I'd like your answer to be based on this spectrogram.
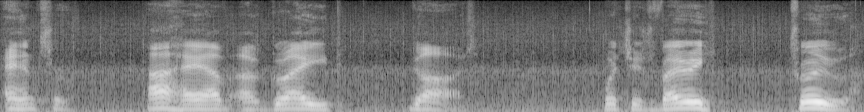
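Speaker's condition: ALS; somewhat affected, evident today

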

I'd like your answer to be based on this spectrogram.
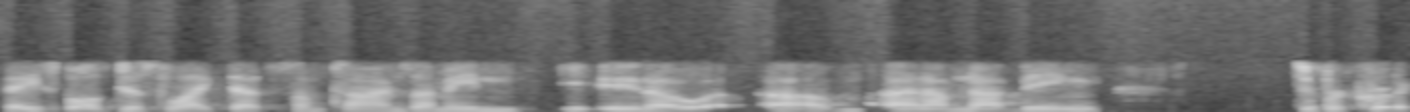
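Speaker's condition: No condition

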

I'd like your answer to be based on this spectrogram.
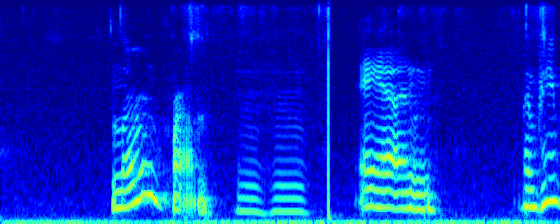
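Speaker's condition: ALS; ALS over 15 years since diagnosis, weak diaphragm, feeding tube placed about 5 years ago; does much independently, only vitamins and one ALS medicine, 6-monthly PT, speech, neurology; used amplifier much of the time to be heard

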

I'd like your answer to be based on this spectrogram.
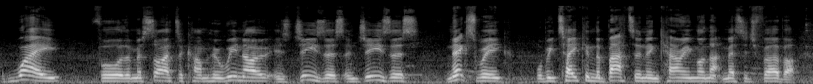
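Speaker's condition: No condition

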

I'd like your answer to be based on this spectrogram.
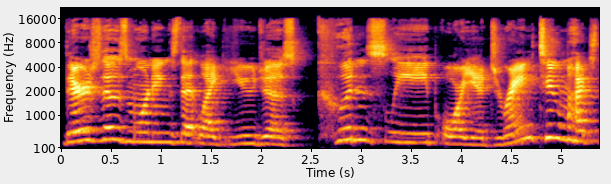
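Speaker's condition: No condition

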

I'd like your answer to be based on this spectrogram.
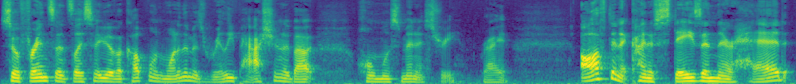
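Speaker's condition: No condition

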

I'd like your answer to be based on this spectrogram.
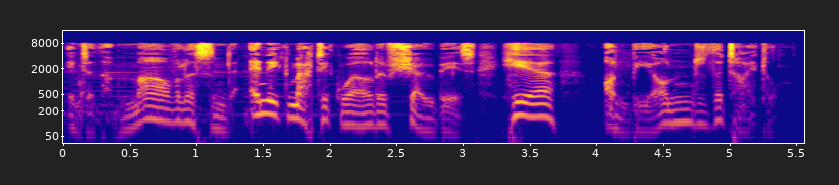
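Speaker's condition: No condition

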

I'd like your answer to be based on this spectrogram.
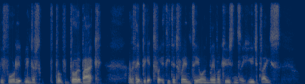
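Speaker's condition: No condition

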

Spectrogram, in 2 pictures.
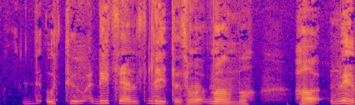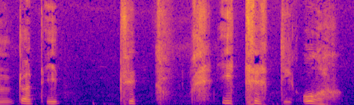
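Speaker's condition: Cerebral palsy; legs move involuntarily

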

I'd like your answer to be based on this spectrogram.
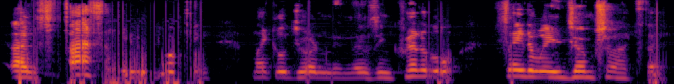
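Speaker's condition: Cerebral palsy; very little fine motor skill

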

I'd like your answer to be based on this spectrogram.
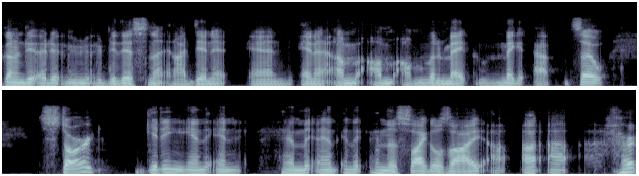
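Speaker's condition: Stuttering; stutters in conversation, disfluencies may sound like audio buffering; repeated sounds, repeated words

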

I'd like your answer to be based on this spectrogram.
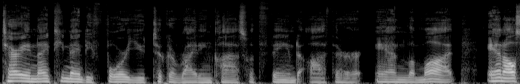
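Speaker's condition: No condition

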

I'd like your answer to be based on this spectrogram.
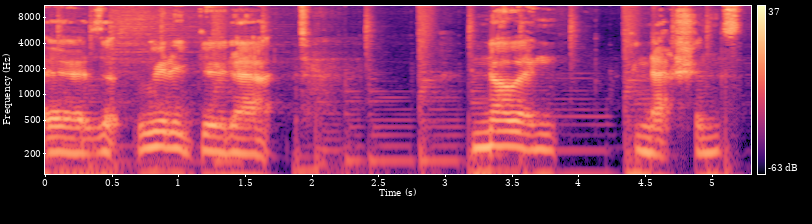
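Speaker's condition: Down syndrome; also autism

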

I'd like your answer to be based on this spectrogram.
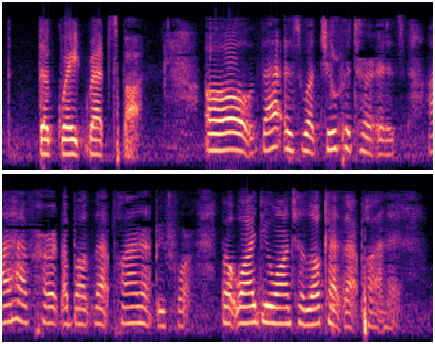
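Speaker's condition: No condition

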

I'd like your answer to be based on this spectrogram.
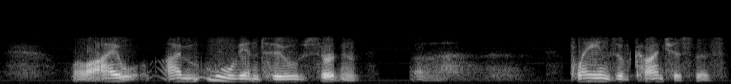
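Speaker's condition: Expressive aphasia; caused by stroke, partial paralysis; keeps silence in lectures, no longer explains it, announces aphasia to audience

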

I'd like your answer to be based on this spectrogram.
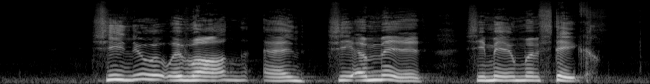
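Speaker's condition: Cerebral palsy; childhood physical

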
